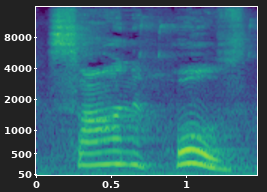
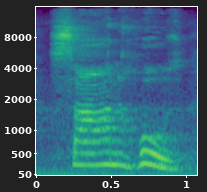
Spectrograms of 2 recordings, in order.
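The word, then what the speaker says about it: San José: State university सान जोस, which is spoken as pronounced as सान होज के नाम से इसे ऐसे बोला जाता है, सान होज।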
